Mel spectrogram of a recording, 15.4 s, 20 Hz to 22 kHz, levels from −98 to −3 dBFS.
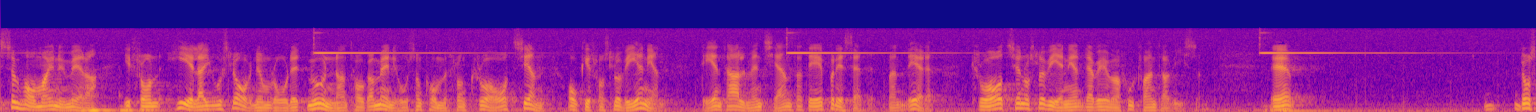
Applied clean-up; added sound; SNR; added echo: none; Glockenspiel; 13 dB; none.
